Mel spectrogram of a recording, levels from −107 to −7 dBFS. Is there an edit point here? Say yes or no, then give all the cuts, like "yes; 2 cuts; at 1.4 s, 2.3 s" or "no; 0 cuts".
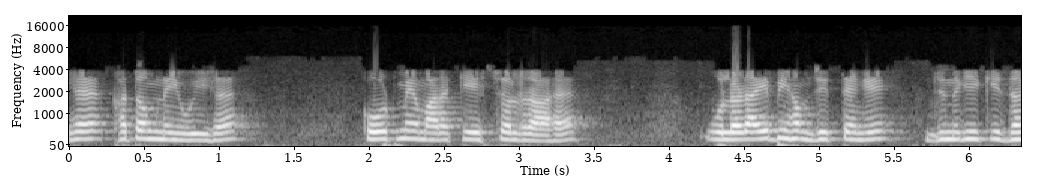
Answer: no; 0 cuts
